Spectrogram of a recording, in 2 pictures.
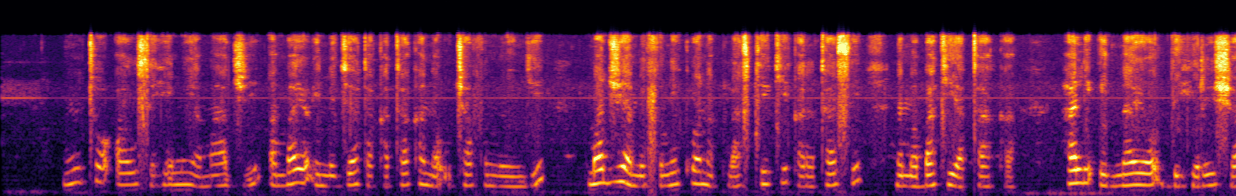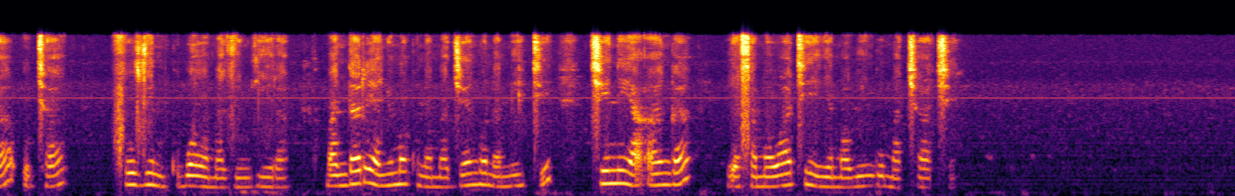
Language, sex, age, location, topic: Swahili, female, 25-35, Nairobi, government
